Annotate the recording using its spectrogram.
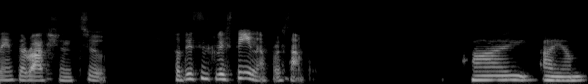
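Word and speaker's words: Cristina: you really like it Okay let's listen it's pronounced Christina and it's spell c r i s t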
